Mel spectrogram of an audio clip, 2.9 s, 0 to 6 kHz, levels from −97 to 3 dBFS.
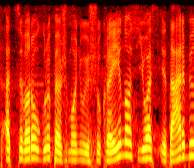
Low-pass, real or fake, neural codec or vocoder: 5.4 kHz; real; none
